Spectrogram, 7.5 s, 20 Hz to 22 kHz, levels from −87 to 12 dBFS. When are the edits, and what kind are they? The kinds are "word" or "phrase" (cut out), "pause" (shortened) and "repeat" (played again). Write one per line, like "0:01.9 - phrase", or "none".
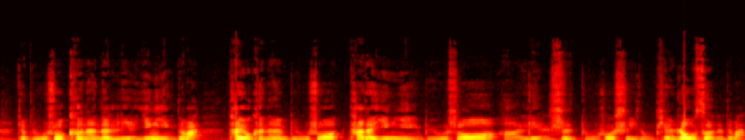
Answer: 0:03.4 - pause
